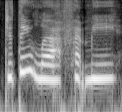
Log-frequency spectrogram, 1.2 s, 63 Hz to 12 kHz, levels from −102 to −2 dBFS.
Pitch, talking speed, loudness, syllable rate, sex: 320 Hz, 245 wpm, -15 LUFS, 4.9 syllables/s, female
